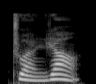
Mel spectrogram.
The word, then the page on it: 转让: zhuǎn ràng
